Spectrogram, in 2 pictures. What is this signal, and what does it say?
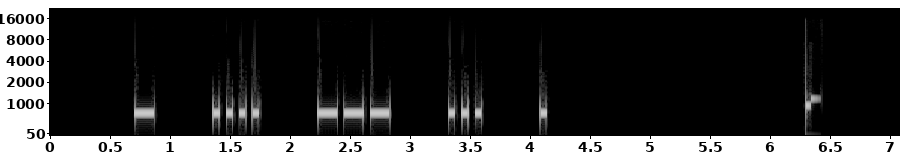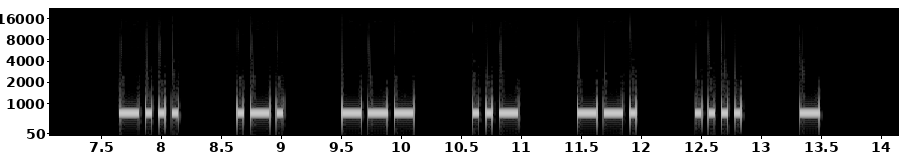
Morse code, heard as a keyed tone, about 22 wpm, spaced as for 12 wpm, 700 Hz. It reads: THOSE BROUGHT
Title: 3x Character Spacing - Top 500 Words - 22wpm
